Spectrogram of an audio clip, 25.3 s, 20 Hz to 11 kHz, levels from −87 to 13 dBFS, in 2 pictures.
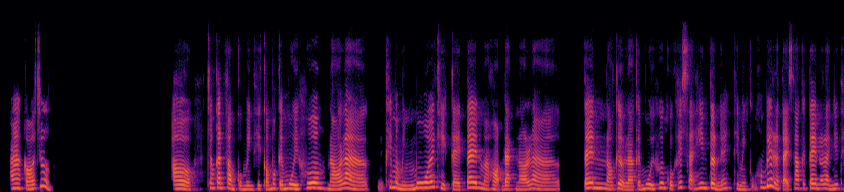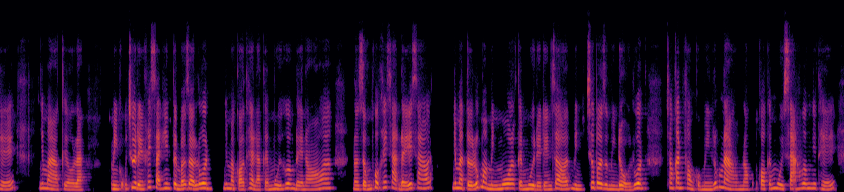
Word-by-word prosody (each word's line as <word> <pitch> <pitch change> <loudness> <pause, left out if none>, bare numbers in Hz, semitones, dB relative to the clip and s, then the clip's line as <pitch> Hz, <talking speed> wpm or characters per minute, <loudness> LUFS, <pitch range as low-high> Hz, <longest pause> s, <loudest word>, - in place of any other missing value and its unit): À, 260 +2 +3
có 220 +1 +3
chứ. 390 - 0 1.9
Ờ, 230 -3 +3 0.2
trong 275 -1 -2
căn 280 0 +4
phòng 260 -3 +3
của 210 - -6
mình 205 0 -3
thì 215 - -6
có 200 - -1
một 245 +5 -2
cái 225 - 0
mùi 235 -1 +3
hương, 280 -1 +5
nó 210 0 +1
là 220 -7 +4 0.3
khi 320 - -4
mà 300 -2 +1
mình 215 -1 -1
mua 285 +2 +4
ấy 310 +2 +3
thì 270 -6 -3
cái 190 -1 -2
tên 295 -1 +7
mà 240 -5 -1
họ 205 -1 0
đặt 205 -1 +4
nó 195 0 0
là 200 -3 -1 0.4
tên 275 -1 +4
nó, 210 -2 -2
kiểu 260 -5 +3
là, 185 -1 0
cái 205 +2 -5
mùi 235 +1 +1
hương 285 -1 0
của 215 - -4
khách 305 +8 -6
sạn 245 -6 -3
Hilton 275 -3 +2
ấy. 265 +5 -6
Thì 245 -3 -6
mình 190 -1 -5
cũng - - -14
không 310 -1 -5
biết 395 +1 +4
là - - +1
tại - - +4
sao 250 - 0
cái 245 - -8
tên 260 -1 +3
nó 240 - -2
là 245 - +1
như 230 +1 -3
thế 205 +5 -4 0.4
nhưng 265 0 -3
mà, 210 -5 +2
kiểu 195 -5 -3
là, 180 -1 +1 0.4
mình 220 -1 0
cũng - - -8
chưa 305 +5 +5
đến 230 -2 +3
khách 320 +7 -5
sạn 240 - +3
Hilton 255 -1 0
bao 225 +1 +2
giờ 240 -2 +4
luôn, 265 +4 +5 0.2
nhưng 255 0 -3
mà 235 - 0
có 195 -3 0
thể 250 +3 -2
là 190 -4 -2
cái 195 +1 -5
mùi 215 +1 -1
hương 260 +2 0
đấy 205 -3 -2
nó, 195 +2 -3
ơ, 270 0 -1 0.3
nó 210 - -1
giống 210 +1 -1
của 295 - +2
khách 310 +2 -5
sạn - - 0
đấy 200 0 +2
hay 255 - +2
sao 260 -1 -2
ấy. 280 - -3 0.3
Nhưng 275 0 -1
mà 265 - +5
từ 215 -4 +2
lúc 270 - +3
mà 315 -3 +1
mình 220 -2 0
mua 255 +2 +4
cái 210 - -1
mùi 220 +1 +2
đấy 195 -2 -3
đến 200 +1 -4
giờ 250 +4 +2
ấy, 215 - +1
mình 225 -4 -2
chưa 295 - -1
bao 280 -2 +5
giờ 230 - -1
mình 210 -2 -4
đổi 195 -5 +1
luôn. 265 +1 +5 0.3
Trong 280 -1 -4
căn 285 -1 +3
phòng 250 -4 -2
của 200 - -8
mình 190 0 -4
lúc 280 - -1
nào 240 -10 +1
nó 200 0 -4
cũng 260 +6 -21
có 230 - +2
cái 240 +2 -5
mùi 250 -3 0
xạ 230 +1 +1
hương 260 +2 -1
như 260 - -2
thế, 215 +1 -4
235 Hz, 300 wpm, -22 LUFS, 210-270 Hz, 1.9 s, tên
